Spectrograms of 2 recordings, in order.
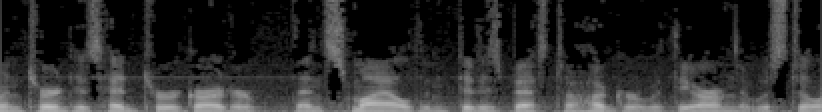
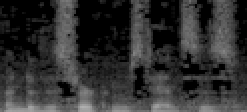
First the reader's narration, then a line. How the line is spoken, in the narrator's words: said Utrina softly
